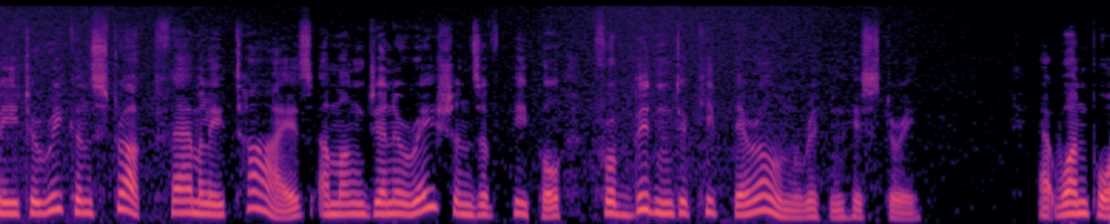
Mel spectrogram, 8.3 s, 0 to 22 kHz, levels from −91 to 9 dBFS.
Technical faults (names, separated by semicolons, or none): overdone noise removal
